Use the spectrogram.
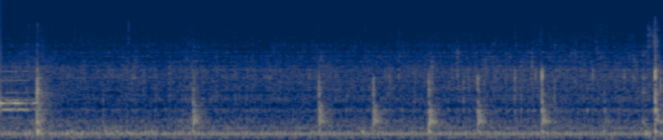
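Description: Leftover rice and kielbasa heat in a pan with a steady low sizzle, broken by sharp scraping clicks at irregular intervals as a utensil stirs against the pan, close and without talk.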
